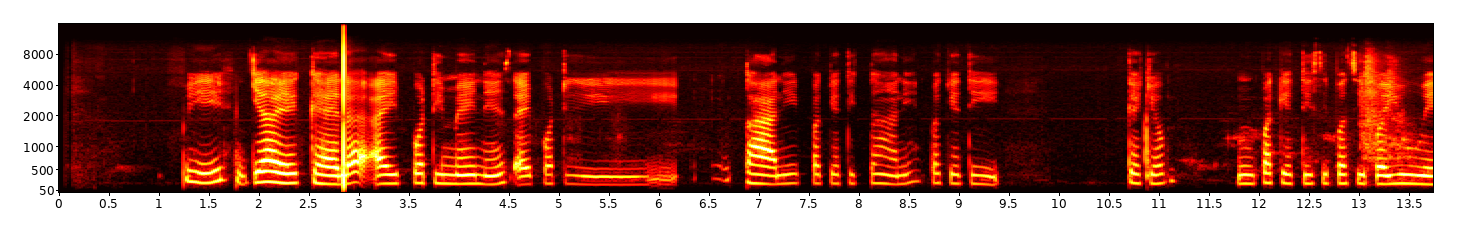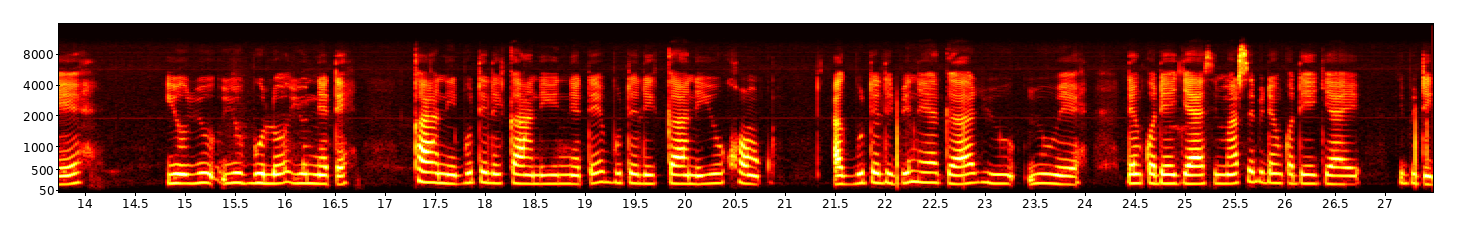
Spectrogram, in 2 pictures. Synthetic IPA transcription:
fid͡ʒajɛkɛjlaajpotːimajnɛsajpotːi | kaːnipaketikanipakːeti | kɛt͡ʃɔm | pakːetisipːasipajuwɛ | ujujubulojunɛtɛ | kanibutelikandijunɛtɛbutelikaːnijukɔŋku | ʔak̚butelibinɛɾɡaɾjujuwɛ | dɛŋkɔdɛɟajsimaɾsebidɛŋkɔdɛɟaj | sibiti

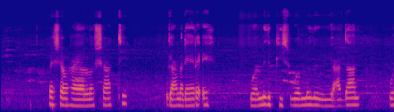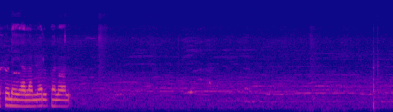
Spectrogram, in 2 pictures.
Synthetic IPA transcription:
mɛːʃɐɦɑjaːlɔʃaːt̪ʰɪ | ɡɑʕmɐɖɛːɾɛʔɛh | wɑːmɪðɪb̚kʰiːswɑːmɪðɔwijɔʕɑd̪aːn | wʊħʊːnɐjaːlɐmɛːlbɐnaːn

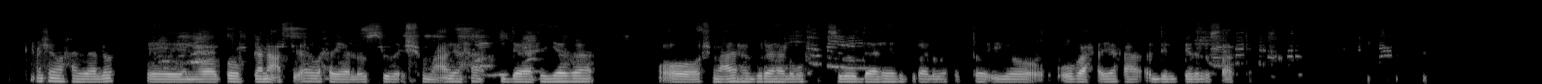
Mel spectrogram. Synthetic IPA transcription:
mʔɛ̰ʃawɑħɑːjɛːlɔ | ɛːnwɑːɡɔːb̚ɡɐnɑ̰ʕsɪ̰ʔɐwɑħɑːjɛːlɔsɪðɐʃʊm̰ʕjɐhɐd̪aːħɪjɐðɐ | ɔːʃʊmɑʕjɐɦɐɡʊɾaːɦɐlɐɣʊfiksɪðɔd̪aːħɪjɐðɐɡʊɾaːlɐɣʊħɪbt̪ʰɔʔḭjɔʊ̰βɑːħɑjɐhɐd̪ɪlbɪjɐðɐlʊsa̰ːft̪ʰɔ̥

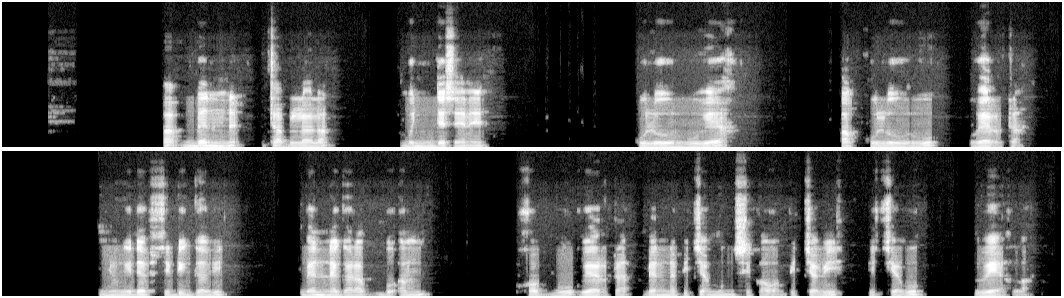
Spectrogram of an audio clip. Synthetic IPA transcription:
ʔabɛnːɛ | tablala | buɲdɛsɛnɛ | kuloːɾwuwɛh | ʔakːuloːɾwu | wɛɾta̰ | ɲuŋɡidɛfsidiɡːabi | bɛnːaɡaɾabbṵʔam | hɔbwuwɛɾta̰bɛnːapit͡ʃːamunsika̰wa̰mpit͡ʃːabi | pit͡ʃːabu | wɛhla̰

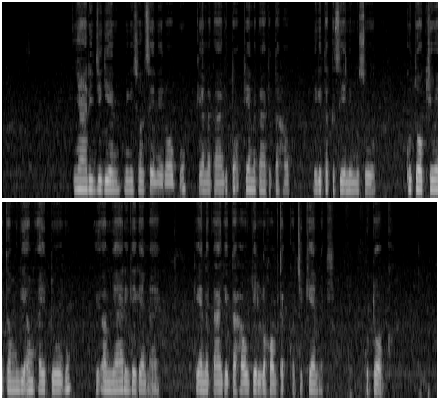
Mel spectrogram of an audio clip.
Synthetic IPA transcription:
ɲaːɾiɟiɡeːnmiɡisɔlseniɾɔbu | kɛnːɐkaːŋɡitɔːkːɛnɐkaːŋɡitahɐw | niŋɡitɐkːəseːnimusoːɾ | kutɔːk̚t͡ʃiwɛtɐmɡiɐmɐjtoːɡu | ɡiʔɐmɲaːɾiŋɡɛɡɛnɐ̰j | kɛːnɛkaŋɡitahɐwt͡ʃilɔhɔmtɛkːɔcikɛnək | kutɔk

